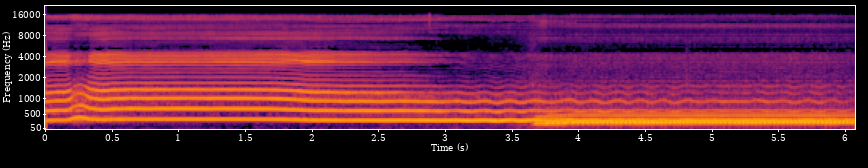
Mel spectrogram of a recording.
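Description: A woman's voice humming one long held note that begins to waver slowly midway. About halfway through, a second, lower hummed note joins it in harmony.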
